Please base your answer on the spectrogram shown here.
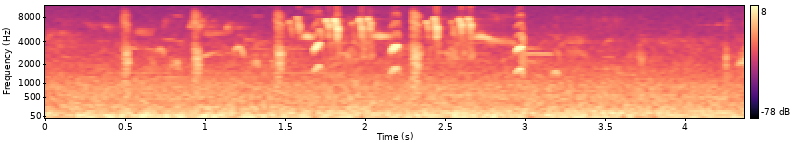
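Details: Common starling singing in Hyde Park, London, UK, in April 2016, performing complex vocalizations: a dense burst of clicks, sharp whistles and rattling high notes lasting about a second and a half, then scattered chirps over a steady low background hum.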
